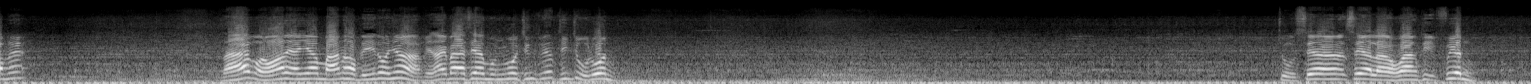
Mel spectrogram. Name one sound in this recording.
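A scooter engine idles with a steady low rumble.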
